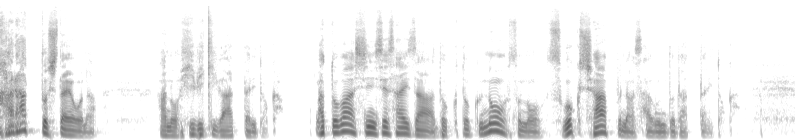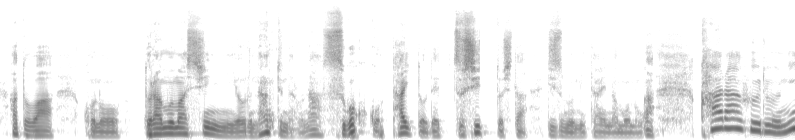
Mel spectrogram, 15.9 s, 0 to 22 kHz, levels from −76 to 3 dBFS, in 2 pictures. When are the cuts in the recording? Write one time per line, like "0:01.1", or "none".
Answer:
none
